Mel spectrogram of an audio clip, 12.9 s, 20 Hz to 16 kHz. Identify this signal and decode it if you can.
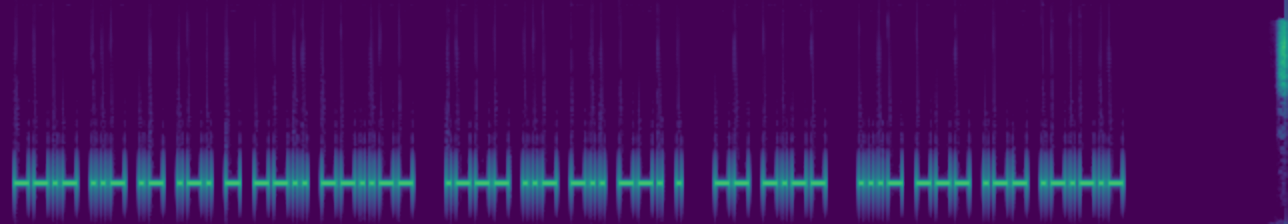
Morse code, heard as a keyed tone, about 25 wpm, 700 Hz. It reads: QUARTZ, JUDGE MY VOW.
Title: Pangram Challenge v2 - 25wpm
